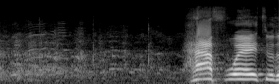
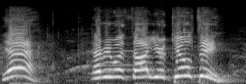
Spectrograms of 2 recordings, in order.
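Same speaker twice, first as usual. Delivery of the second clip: high loud punchline shout; emphatic shout; 10 semitones higher, 6 dB louder than usual. Real, not acted. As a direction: belt it out to the crowd.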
